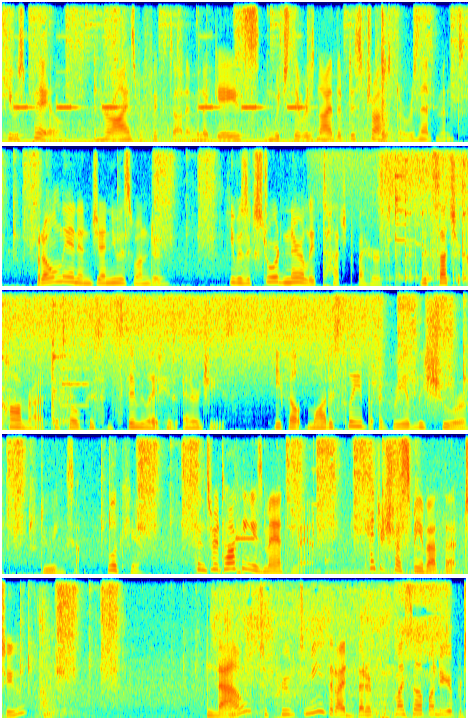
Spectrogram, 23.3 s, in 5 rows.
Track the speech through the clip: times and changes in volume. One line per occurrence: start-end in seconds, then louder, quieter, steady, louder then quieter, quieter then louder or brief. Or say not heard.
0.0-18.9 steady
20.6-23.2 brief.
